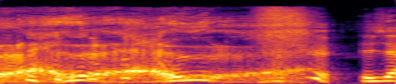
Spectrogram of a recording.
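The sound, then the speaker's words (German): One long, loud, low, gurgling burp rolls on for about a second and a half, then cuts off abruptly before the voice comes back. “jetzt muss ich kurz aufstoßen”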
